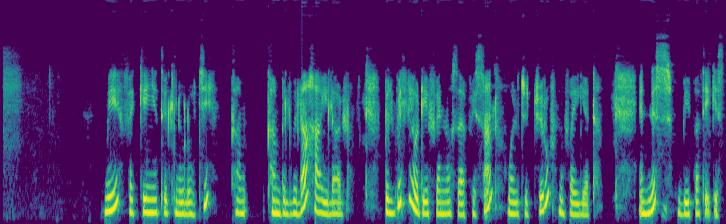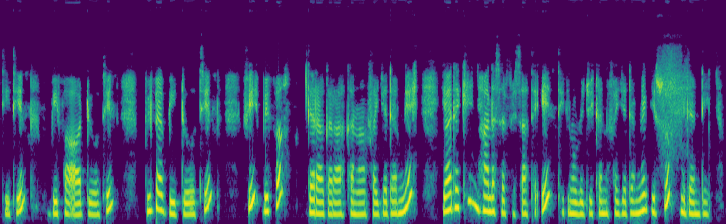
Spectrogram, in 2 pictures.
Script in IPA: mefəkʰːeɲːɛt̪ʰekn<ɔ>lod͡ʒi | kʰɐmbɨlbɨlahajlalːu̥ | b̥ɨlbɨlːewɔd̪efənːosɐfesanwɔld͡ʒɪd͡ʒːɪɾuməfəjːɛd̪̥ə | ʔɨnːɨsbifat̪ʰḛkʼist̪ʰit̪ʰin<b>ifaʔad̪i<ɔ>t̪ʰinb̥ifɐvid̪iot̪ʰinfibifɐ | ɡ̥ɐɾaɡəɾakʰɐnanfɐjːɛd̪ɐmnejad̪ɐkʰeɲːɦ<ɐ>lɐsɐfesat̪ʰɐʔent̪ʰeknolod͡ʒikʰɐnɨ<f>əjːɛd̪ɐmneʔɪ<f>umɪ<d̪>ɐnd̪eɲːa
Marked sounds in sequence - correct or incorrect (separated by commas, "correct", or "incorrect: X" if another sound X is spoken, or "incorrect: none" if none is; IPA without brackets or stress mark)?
incorrect: o, correct, incorrect: o, incorrect: a, correct, incorrect: s, correct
